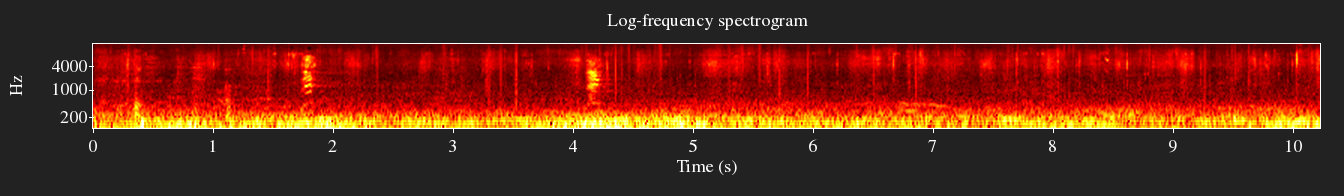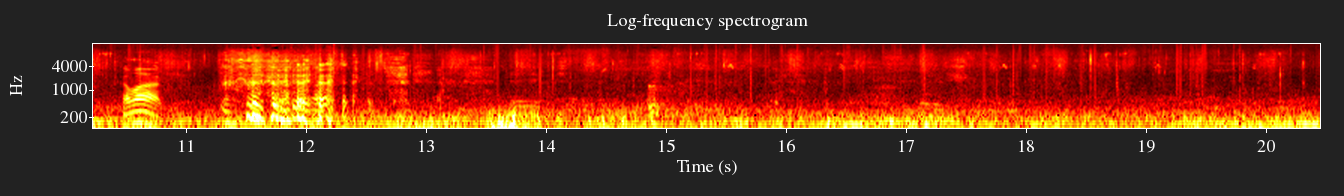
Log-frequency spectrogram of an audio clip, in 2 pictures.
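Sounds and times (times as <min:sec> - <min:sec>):
faint shuffling footsteps: 0:00.0 - 0:20.4
low rumbling background: 0:00.0 - 0:20.4
dog barks: 0:01.6 - 0:02.1, 0:04.0 - 0:04.4
speech: 0:10.5 - 0:13.0
laughter: 0:11.2 - 0:13.9.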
